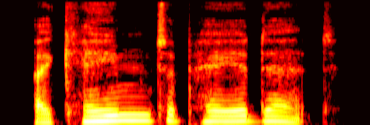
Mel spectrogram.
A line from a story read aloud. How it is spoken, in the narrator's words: said Cheryl, her voice solemn with the effort to permit herself no sound of emotion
